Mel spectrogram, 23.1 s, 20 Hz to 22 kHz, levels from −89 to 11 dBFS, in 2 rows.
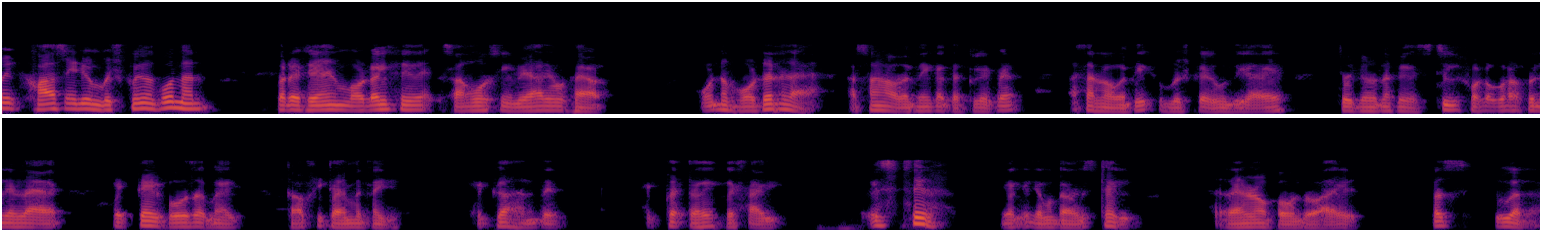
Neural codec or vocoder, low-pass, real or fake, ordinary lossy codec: codec, 16 kHz, 1 kbps, FreqCodec, larger model; 5.4 kHz; fake; none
